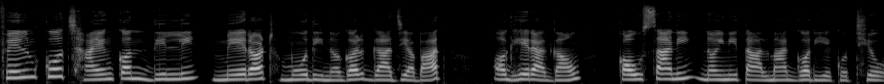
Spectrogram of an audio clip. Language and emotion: Nepali, neutral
